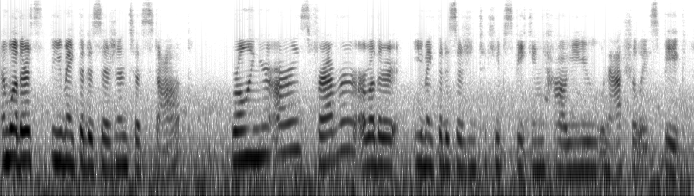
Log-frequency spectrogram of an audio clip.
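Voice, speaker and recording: Against noticeable background noise and audible room echo, a woman talks at a very fast pace. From US, Indian-American family. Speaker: vlogger. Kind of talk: casual chat. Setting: outdoors.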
